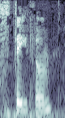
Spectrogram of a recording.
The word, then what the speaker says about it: Statham: Just to correct you there, Tom, it's pronounced Statham.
